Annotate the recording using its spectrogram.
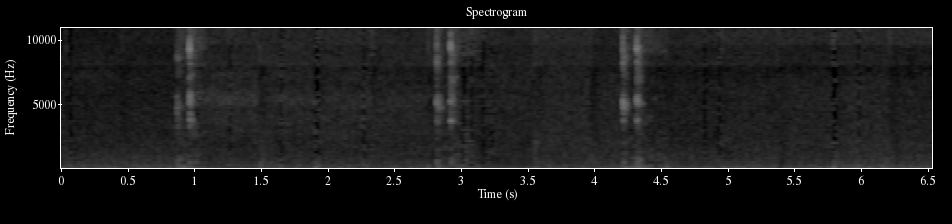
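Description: Near silence broken by a few faint computer mouse clicks: one about a second in, then pairs of clicks around three and four seconds in.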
